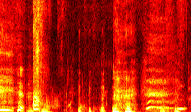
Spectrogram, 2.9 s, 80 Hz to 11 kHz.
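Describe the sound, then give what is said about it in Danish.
A 10-week-old baby girl, in a studio, gives a small, sharp sneeze, followed by several short squeaky snuffles and soft whimpering noises in quick succession. “jeg sidder med en lille baby, der nyser.”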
